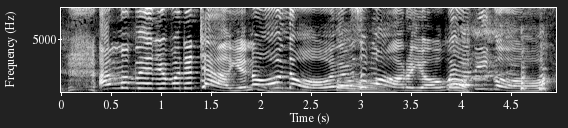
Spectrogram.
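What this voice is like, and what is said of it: Bad Russian accent drifting Italian. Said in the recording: “I'm really bad at Russian ... I feel like I go a little Italian in with my Russian accent”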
